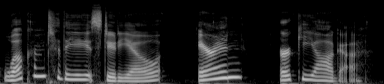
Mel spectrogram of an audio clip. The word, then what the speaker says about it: Urquiaga: And so welcome to the studio, Erinn Urquiaga. Did I say it right? You said it perfectly.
